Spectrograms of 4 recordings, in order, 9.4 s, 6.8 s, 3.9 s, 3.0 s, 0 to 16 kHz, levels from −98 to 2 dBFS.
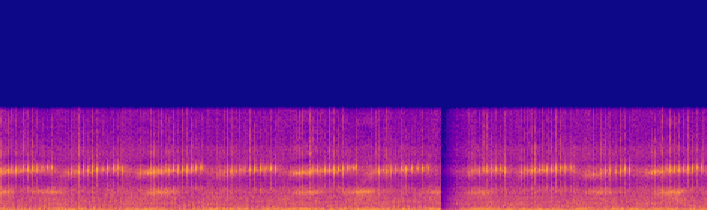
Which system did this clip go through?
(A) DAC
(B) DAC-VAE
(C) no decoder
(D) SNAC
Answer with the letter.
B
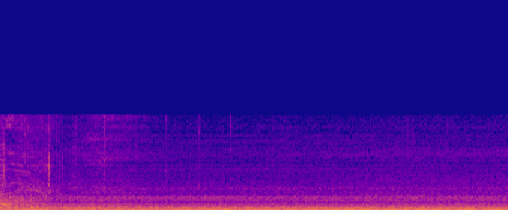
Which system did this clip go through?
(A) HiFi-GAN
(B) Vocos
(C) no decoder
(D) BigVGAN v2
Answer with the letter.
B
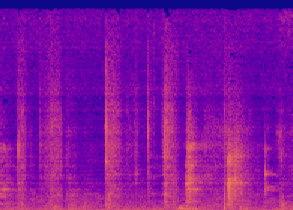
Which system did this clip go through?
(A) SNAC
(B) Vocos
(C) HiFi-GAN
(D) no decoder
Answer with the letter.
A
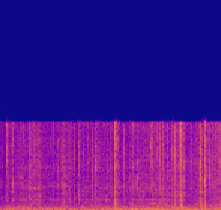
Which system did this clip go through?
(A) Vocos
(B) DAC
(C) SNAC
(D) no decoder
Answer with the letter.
B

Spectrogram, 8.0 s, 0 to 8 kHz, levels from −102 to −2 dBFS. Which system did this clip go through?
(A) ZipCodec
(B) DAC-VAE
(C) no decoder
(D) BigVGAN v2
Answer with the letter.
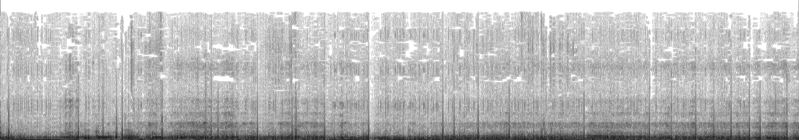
D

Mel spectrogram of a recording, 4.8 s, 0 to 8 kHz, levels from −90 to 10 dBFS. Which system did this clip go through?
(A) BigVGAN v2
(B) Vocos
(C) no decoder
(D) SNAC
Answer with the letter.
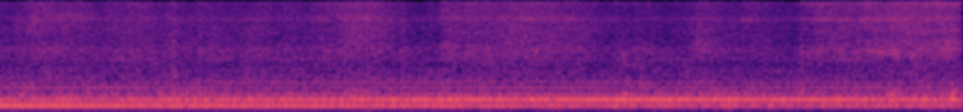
C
